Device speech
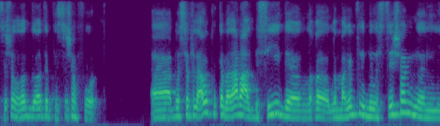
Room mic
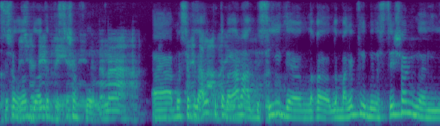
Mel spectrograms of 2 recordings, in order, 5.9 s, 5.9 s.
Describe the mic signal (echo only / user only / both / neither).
both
